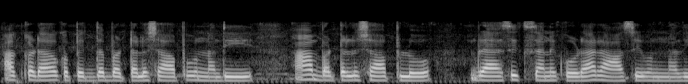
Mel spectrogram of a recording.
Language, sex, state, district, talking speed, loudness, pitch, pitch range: Telugu, female, Andhra Pradesh, Annamaya, 120 wpm, -18 LUFS, 190 Hz, 180-195 Hz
